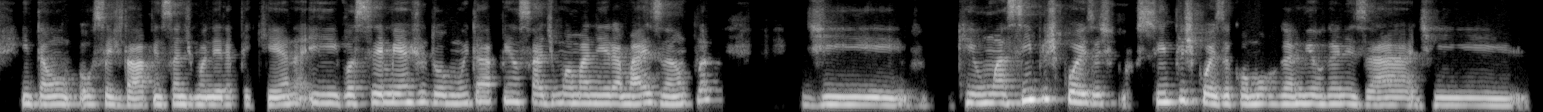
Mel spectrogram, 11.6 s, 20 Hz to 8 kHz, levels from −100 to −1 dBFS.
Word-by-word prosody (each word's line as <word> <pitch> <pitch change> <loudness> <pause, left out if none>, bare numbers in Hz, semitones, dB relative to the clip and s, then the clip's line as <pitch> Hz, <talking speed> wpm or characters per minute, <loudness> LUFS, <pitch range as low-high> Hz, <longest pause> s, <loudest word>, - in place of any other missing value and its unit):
então, 165 -2 0
ou 160 +2 -1
seja 160 -1 -1
estava 145 0 0
pensando 160 +1 +1
de 155 - -4
maneira 155 0 +2
pequena 155 +2 -2
e 185 -2 -1
você 180 +2 0
me 195 0 +2
ajudou 195 -2 -1
muito 185 +3 -2
a 215 -1 0
pensar 210 -3 -2
de 180 - -5
uma 185 -1 -2
maneira 180 -1 +1
mais 175 +3 +1
ampla, 175 +8 -1 0.7
de 155 -1 +2 0.4
que 195 - -2
uma 190 +1 +1
simples 250 +7 +5
coisas 195 -8 +1 0.2
simples 205 +2 +1
coisa 175 -6 +2
como 170 0 +1
orga 170 0 -1
me 175 +1 +2
organizar, 155 -3 -2
de 145 -1 -2
170 Hz, 165 wpm, -25 LUFS, 155-190 Hz, 0.7 s, simples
